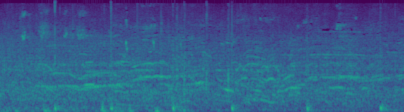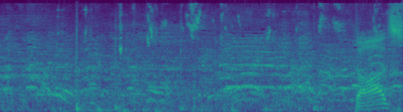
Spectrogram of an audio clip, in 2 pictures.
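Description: Basketball being dribbled on a hardwood court, irregular dull thumps every second or so, over the steady murmur of a large arena crowd.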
